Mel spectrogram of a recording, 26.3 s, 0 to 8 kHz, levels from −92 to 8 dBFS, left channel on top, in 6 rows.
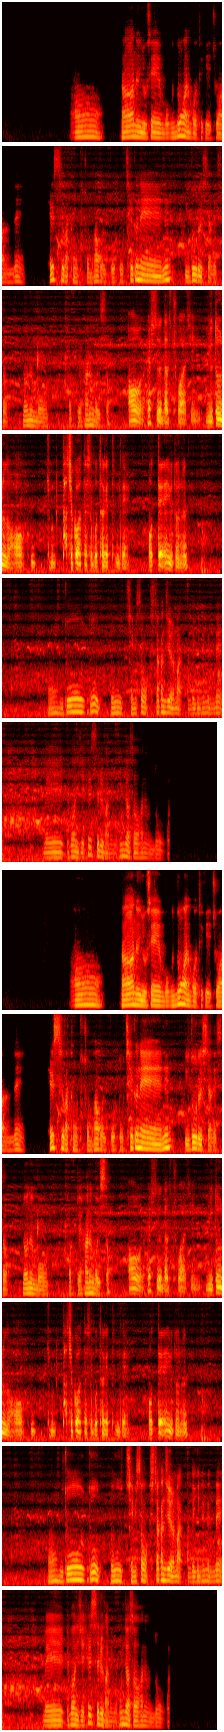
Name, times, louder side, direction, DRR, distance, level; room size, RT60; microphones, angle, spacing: voice 1, 1.4-2.0 2.4-4.8 5.3-9.8 10.1-11.0 18.5-22.0 22.8-25.3, right 4 dB, 80° right, 0.8 m, -31 dB
sound 1, 5.5-24.6, left 1 dB, 5° left, 4.5 m, -47 dB
voice 2, 11.3-15.7 16.1-16.9, left 2 dB, 40° left, 1.3 m, -28 dB
head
